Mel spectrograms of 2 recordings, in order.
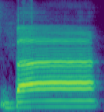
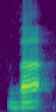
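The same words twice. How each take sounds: First: The vowel is drawn out like the letter name. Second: The vowel is short like a fatha sound. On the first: It names the letter itself. The speaker calls it wrong. "not ba like the name of the letter" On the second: It is the letter's sound with fatha. The speaker calls it right. "when ba carries fatha, the sound is going to be ba"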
